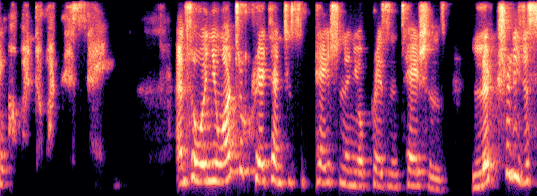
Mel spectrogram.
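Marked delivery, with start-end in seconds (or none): 0.0-1.2 quick, hushed gossip whisper; water cooler voice. Acted. Coach imitating overheard office talk, fast whisper. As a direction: whisper it with anticipation. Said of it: "that water cooler voice".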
